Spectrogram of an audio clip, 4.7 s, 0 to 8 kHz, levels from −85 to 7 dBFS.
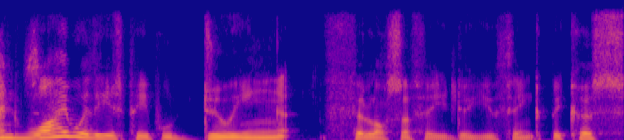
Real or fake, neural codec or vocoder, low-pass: real; none; 7.2 kHz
